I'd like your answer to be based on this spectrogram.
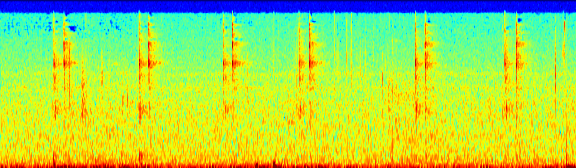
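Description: A computer mouse clicks a button in process-design software about seven times at a steady, even pace. The clicks are crisp and close in an otherwise quiet room.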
